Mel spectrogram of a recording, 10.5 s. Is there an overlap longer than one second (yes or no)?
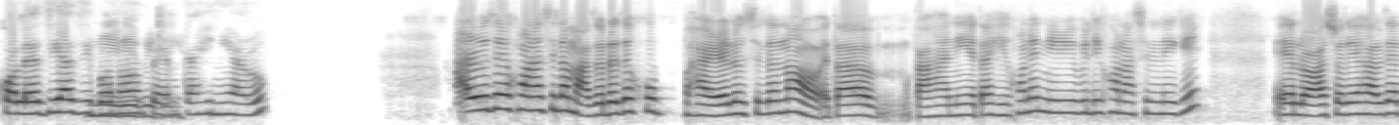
no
